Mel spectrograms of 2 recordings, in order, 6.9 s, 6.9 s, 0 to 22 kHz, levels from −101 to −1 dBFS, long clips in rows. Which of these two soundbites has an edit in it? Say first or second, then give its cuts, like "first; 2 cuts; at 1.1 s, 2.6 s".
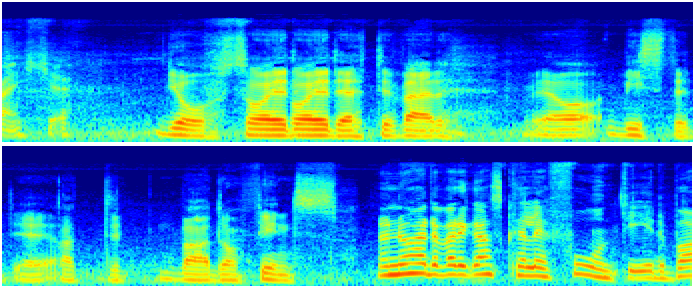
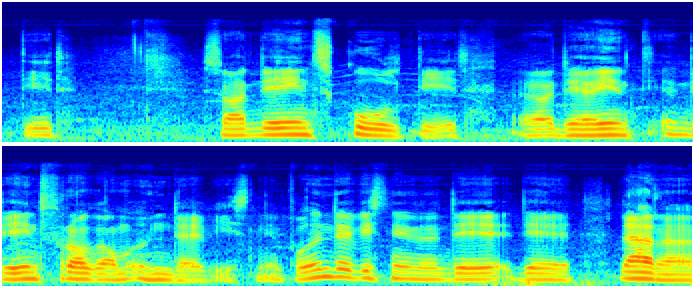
first; 5 cuts; at 1.4 s, 3.0 s, 3.7 s, 5.2 s, 6.0 s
